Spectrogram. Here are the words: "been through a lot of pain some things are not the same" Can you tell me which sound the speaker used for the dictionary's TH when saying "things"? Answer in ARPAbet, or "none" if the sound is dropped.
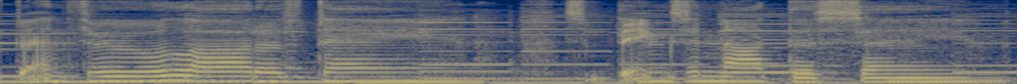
TH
